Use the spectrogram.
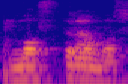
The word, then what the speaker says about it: mostramos: Mostramos. You're not accenting anymore the O, so it doesn't split.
